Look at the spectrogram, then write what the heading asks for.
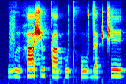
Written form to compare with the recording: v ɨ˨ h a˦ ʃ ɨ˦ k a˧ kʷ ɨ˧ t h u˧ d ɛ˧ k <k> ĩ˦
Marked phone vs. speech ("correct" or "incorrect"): incorrect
